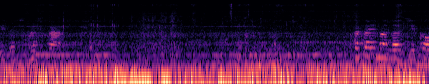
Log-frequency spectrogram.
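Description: Jet airliner cabin during taxi: a steady low rumble with a steady hum from the idling engines and the rolling aircraft. Passengers' voices are heard briefly about half a second in and again near the end.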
